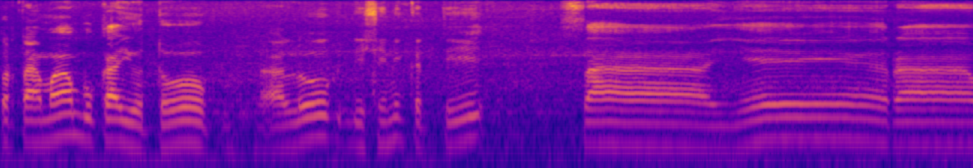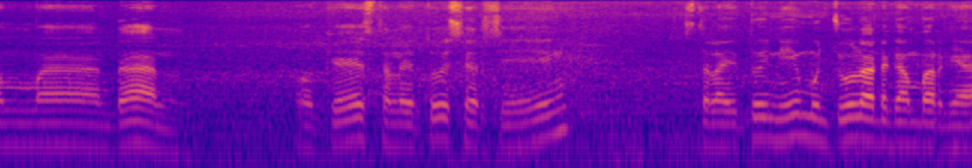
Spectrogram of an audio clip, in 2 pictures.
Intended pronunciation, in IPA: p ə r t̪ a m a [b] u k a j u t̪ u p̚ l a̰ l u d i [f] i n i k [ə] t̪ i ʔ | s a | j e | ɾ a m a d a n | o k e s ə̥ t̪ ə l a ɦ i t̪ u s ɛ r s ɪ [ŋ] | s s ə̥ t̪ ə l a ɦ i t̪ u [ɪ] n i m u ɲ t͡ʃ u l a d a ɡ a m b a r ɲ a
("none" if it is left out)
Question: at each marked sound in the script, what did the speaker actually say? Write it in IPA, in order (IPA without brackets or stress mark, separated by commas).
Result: b, s, ə, ŋ, i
